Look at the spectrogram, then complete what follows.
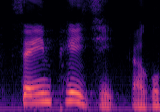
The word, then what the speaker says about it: SMPAG: 조직을 바로 첫 번째는 smpag same 페이지라고 발음을 하는데요 각국의 우주청들의 국장들이나 대표들이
